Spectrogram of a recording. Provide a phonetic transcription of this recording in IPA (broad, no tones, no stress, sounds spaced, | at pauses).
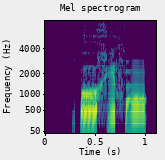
k͡p ɤ h ẽ f ɔ̃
